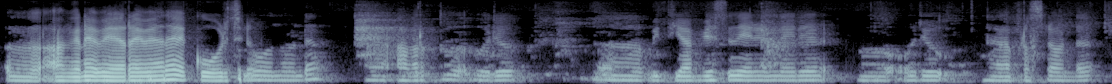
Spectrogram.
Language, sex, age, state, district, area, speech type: Malayalam, male, 18-30, Kerala, Idukki, rural, spontaneous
